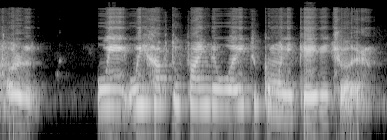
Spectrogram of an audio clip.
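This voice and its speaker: Speaking with a Spanish accent, a woman keeps a fairly slow pace. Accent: Spanish accent when speaking English. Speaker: au pair. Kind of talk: interview testimony. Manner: halting, with repetitions and fillers.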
